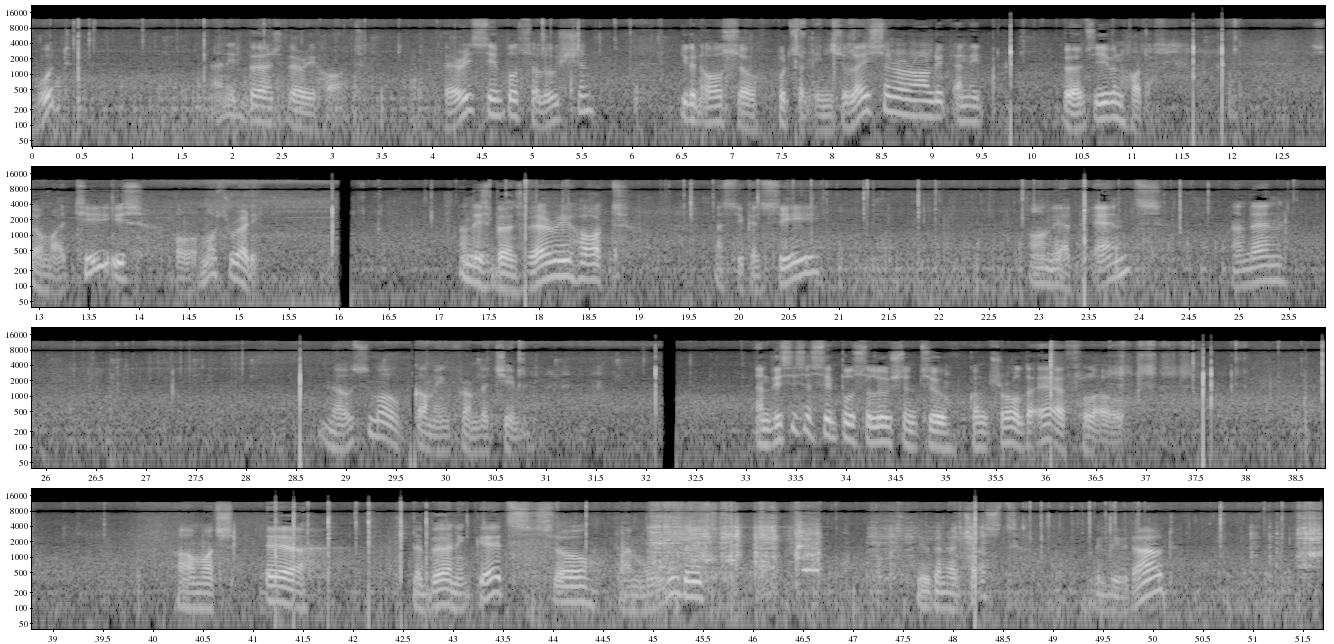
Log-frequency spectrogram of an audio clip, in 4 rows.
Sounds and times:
Speech: 0:00.0 - 0:00.4, 0:01.8 - 0:03.4, 0:04.2 - 0:05.7, 0:06.5 - 0:09.6, 0:10.4 - 0:11.6, 0:12.8 - 0:15.2, 0:17.2 - 0:19.0, 0:19.8 - 0:20.9, 0:22.9 - 0:24.4, 0:25.0 - 0:25.6, 0:28.8 - 0:31.0, 0:33.1 - 0:36.9, 0:40.2 - 0:41.7, 0:42.6 - 0:45.7, 0:47.3 - 0:48.8, 0:49.4 - 0:50.3
Fire: 0:00.0 - 0:51.7.

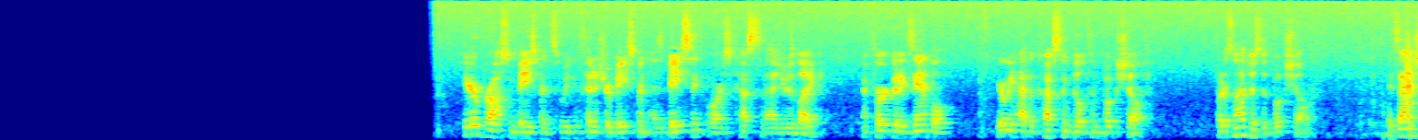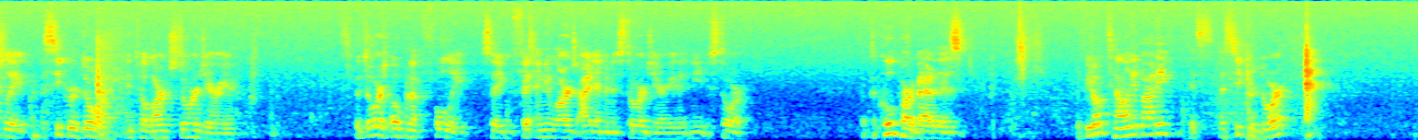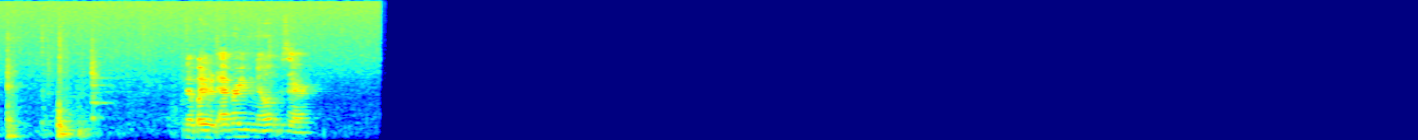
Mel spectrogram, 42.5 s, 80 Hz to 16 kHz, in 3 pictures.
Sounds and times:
Speech: 0:04.7 - 0:11.6, 0:12.2 - 0:13.2, 0:13.9 - 0:16.7, 0:17.7 - 0:21.8, 0:22.8 - 0:23.9, 0:25.0 - 0:27.2, 0:30.2 - 0:31.6.

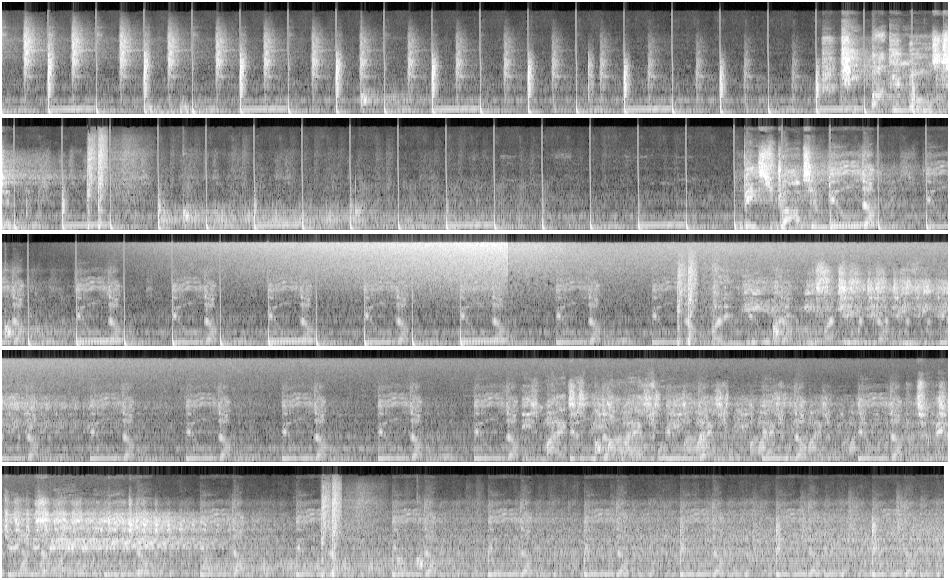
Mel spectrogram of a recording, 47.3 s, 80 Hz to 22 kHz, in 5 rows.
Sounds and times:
Music: 0:00.0 - 0:47.2
Outside, urban or manmade: 0:00.0 - 0:47.2.

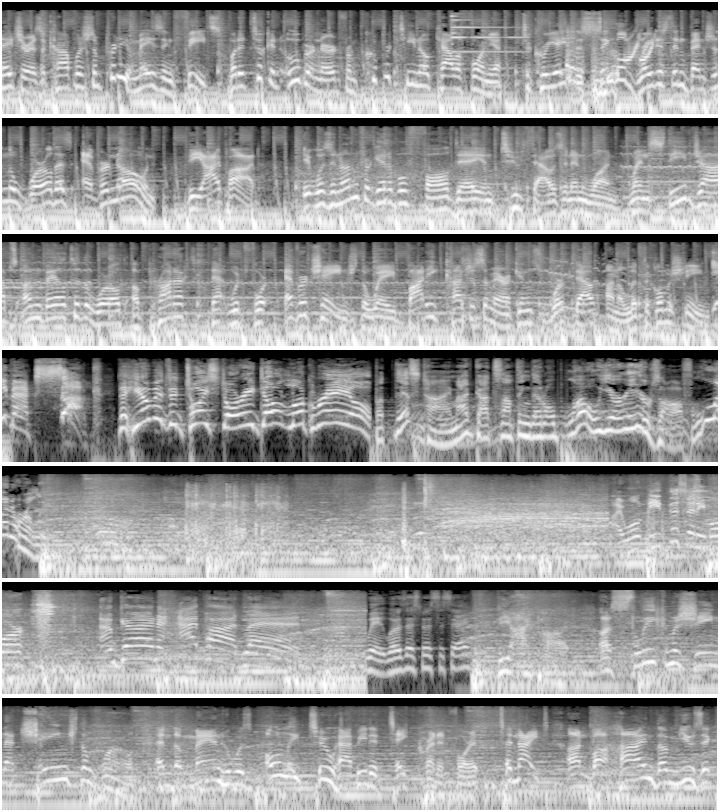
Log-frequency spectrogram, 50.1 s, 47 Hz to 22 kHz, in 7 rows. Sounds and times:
Music: 0:00.0 - 0:21.6, 0:25.3 - 0:50.1
Speech: 0:00.0 - 0:29.1, 0:34.7 - 0:36.0, 0:39.4 - 0:50.1.

